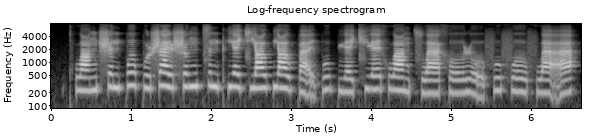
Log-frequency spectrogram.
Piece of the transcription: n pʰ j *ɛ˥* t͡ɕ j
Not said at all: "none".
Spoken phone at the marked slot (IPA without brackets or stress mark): ɛ˥˩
